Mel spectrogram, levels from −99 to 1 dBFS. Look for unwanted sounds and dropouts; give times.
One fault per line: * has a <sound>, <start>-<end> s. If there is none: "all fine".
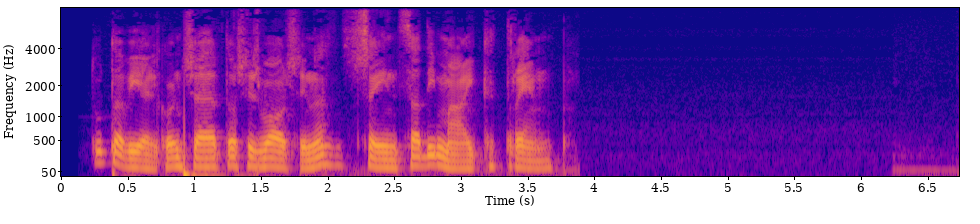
all fine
